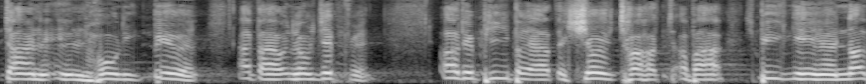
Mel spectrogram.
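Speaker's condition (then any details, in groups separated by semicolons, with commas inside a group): Deafness; comfortable speaking and using own voice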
